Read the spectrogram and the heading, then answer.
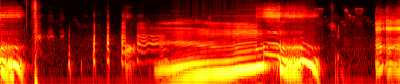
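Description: A cow gives one long, drawn-out, low moo that climbs slightly in pitch before breaking off, preceded by scattered clicks and knocks and followed by a short burst of hiss.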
